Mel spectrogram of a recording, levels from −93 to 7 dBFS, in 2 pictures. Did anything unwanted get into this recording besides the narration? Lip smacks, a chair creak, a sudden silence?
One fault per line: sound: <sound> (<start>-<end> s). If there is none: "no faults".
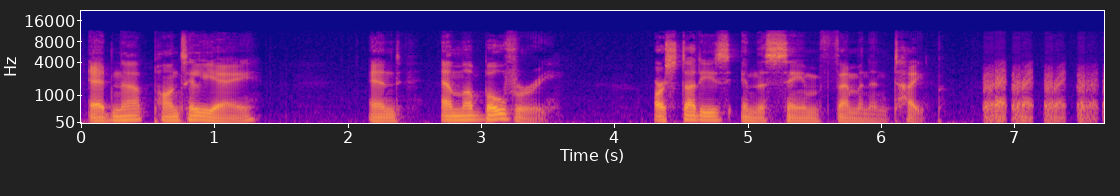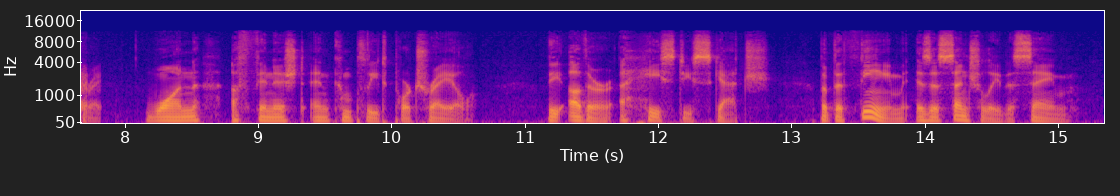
sound: laugh (6.8-7.8 s)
